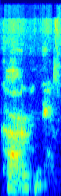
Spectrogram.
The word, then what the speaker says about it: Carney: Like it's a car and New York, Carney.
